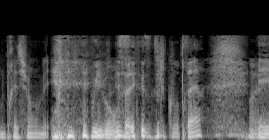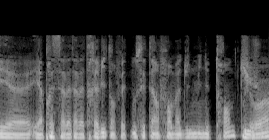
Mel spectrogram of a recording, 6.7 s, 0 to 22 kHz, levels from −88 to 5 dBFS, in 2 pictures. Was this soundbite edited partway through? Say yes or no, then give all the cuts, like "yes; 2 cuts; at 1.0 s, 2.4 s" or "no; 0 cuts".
yes; 1 cut; at 4.3 s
